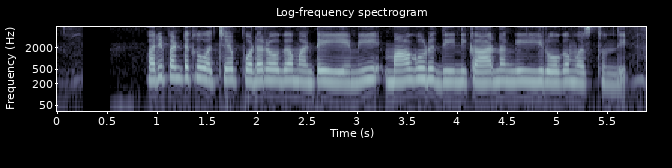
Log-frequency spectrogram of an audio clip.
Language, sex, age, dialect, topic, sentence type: Telugu, female, 18-24, Southern, agriculture, question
